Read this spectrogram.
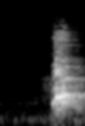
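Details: Pet dog barking to get a sleeping dog to wake up and play a morning play-fight; one short, sharp bark with a sudden onset and a quick fade. A woman's voice follows, asking why it is yelling.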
